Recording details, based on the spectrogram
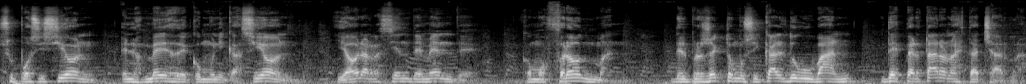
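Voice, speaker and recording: Music plays in the background as a man speaks at a fairly slow pace. His medium-pitched voice shows ordinary pitch variation. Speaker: radio host. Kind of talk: radio show introduction.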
